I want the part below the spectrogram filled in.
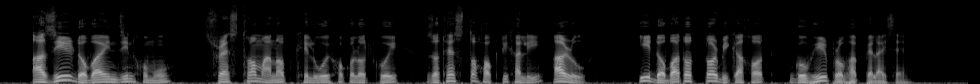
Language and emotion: Assamese, neutral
